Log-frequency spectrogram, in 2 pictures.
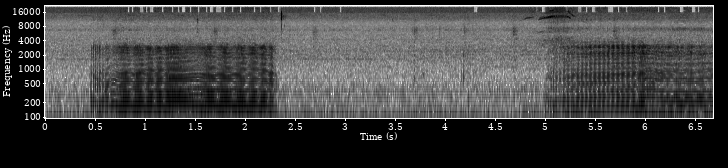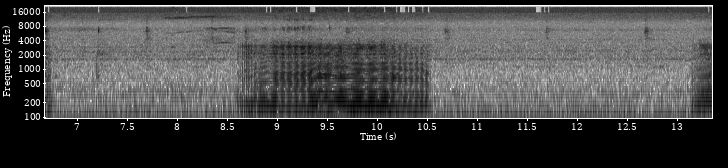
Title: Snoring cat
